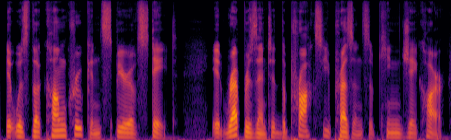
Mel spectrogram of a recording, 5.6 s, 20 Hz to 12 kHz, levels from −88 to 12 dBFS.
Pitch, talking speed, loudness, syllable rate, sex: 100 Hz, 160 wpm, -22 LUFS, 5.0 syllables/s, male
